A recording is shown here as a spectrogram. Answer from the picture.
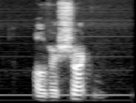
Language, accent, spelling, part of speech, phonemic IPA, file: English, US, overshorten, verb, /ˌoʊ.vɚˈʃɔɹ.tən/, En-us-overshorten.ogg
- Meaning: To shorten too much; make excessively or inappropriately short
